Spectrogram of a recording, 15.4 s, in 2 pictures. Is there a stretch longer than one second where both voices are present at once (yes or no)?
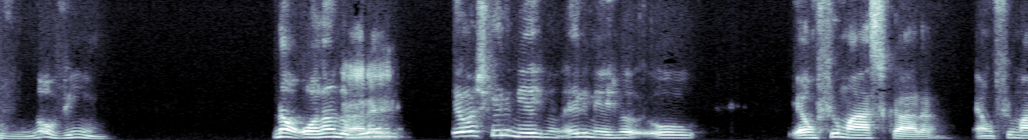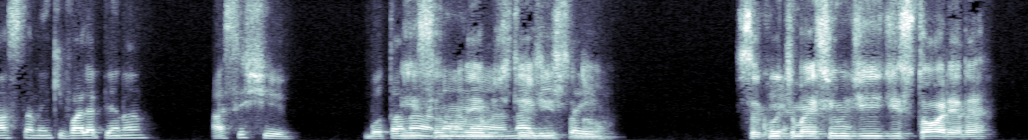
yes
